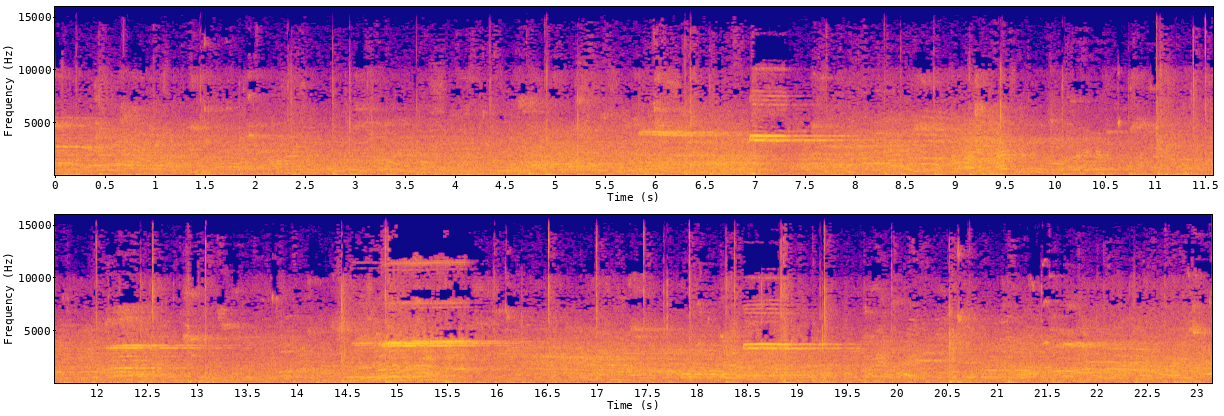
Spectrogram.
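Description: Indoor volleyball hall ambience: many voices talking and calling, and volleyballs being hit and bouncing on the hardwood court, echoing through the large gym. Short referee whistle blasts sound several times, about six seconds in, then around seven, twelve, fifteen and eighteen seconds.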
